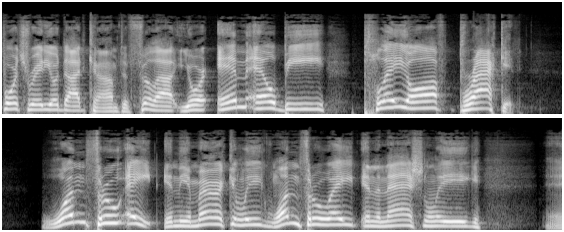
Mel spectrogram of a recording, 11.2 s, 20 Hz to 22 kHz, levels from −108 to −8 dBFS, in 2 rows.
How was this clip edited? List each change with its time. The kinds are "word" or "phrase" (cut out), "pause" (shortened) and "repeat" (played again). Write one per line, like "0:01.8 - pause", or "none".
none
